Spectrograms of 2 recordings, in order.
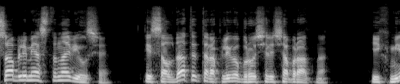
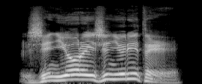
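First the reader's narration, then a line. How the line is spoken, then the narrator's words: Trained voice shout. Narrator (Russian): хорошо поставленным голосом выкрикнул Риймако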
